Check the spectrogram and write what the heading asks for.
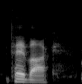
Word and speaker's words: Fabok: I'm just kind of a sucker for like big muscles and you know the David Finch, the Jim Lees, the I don't know how to pronounce his last name, Fabic. Oh, uh, F- Fabok. Fabok, yeah, yeah, just kind of like very good muscular character.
